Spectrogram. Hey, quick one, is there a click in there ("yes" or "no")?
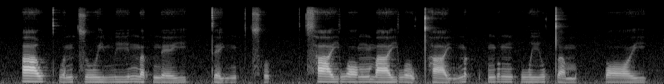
no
